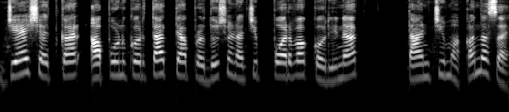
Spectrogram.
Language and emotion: Goan Konkani, disgusted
